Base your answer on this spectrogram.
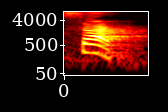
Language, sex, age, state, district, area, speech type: Marathi, female, 45-60, Maharashtra, Buldhana, rural, spontaneous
